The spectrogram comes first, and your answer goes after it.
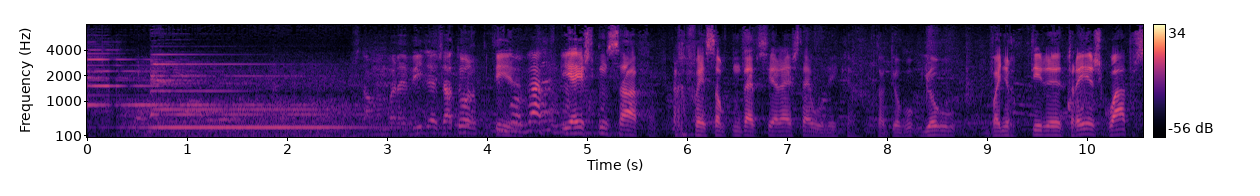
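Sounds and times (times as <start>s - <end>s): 
church clock bell ringing: 0.0s - 3.7s
speech: 3.3s - 10.5s.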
